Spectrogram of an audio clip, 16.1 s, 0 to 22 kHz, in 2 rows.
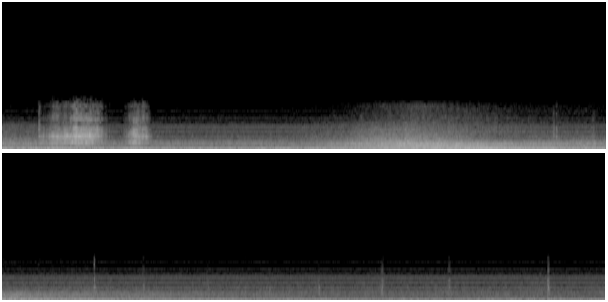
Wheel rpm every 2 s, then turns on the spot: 20, 0, 0, 0, 0, 0, 0, 0.
none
